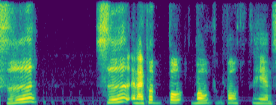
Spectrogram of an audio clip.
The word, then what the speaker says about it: 十: In Chinese, 10 is pronounced 十, and I put both hands up that time because I was so tired.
